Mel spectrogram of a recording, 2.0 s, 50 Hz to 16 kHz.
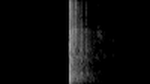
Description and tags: Smashing Can 02
aluminum, beer, beverage, can, drink, metallic, object, soda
